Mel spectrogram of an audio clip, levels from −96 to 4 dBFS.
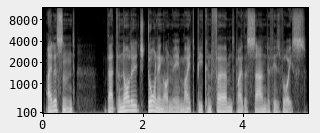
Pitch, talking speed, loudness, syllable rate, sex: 105 Hz, 190 wpm, -20 LUFS, 5.6 syllables/s, male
